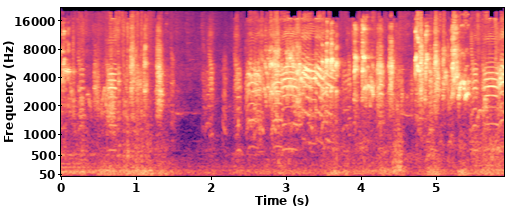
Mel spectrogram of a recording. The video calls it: Beautiful finches eating rice 🍚 birds chirping sounds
